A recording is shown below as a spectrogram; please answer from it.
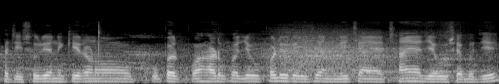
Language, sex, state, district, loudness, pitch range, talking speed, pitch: Gujarati, male, Gujarat, Gandhinagar, -16 LUFS, 130-140 Hz, 205 wpm, 135 Hz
